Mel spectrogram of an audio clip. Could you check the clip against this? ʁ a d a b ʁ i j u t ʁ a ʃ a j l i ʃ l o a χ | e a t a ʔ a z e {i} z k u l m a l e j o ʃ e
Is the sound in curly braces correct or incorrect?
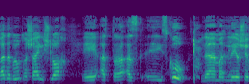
correct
